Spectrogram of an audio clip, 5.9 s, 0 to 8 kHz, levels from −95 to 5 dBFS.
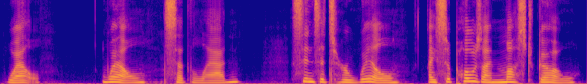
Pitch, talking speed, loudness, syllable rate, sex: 215 Hz, 145 wpm, -22 LUFS, 4.0 syllables/s, female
